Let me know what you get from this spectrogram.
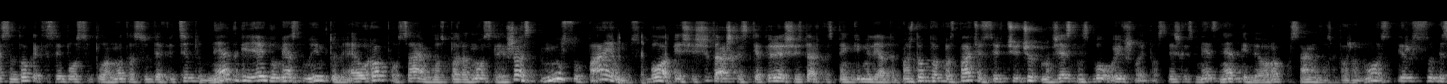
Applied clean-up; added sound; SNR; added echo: neural mask model DeepFilterNet 3.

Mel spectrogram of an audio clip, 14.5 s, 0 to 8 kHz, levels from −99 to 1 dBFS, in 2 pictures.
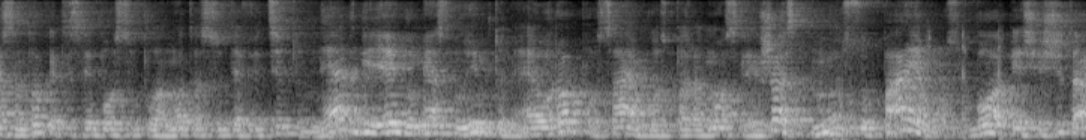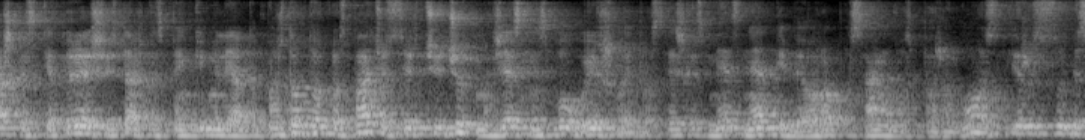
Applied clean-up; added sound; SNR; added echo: neural separator model SepFormer DNS4.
